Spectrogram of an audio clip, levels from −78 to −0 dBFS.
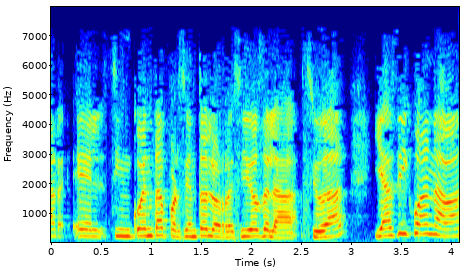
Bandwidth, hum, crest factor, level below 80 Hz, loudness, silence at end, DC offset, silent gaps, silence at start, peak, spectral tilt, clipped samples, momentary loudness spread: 7.6 kHz; none; 12 dB; -50 dBFS; -15 LUFS; 0 s; under 0.1%; none; 0 s; -4 dBFS; -4.5 dB/octave; under 0.1%; 6 LU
